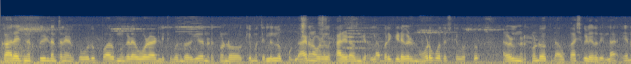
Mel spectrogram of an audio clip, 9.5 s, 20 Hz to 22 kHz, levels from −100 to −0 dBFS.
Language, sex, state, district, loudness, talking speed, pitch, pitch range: Kannada, male, Karnataka, Bellary, -19 LUFS, 170 wpm, 120 Hz, 115-125 Hz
